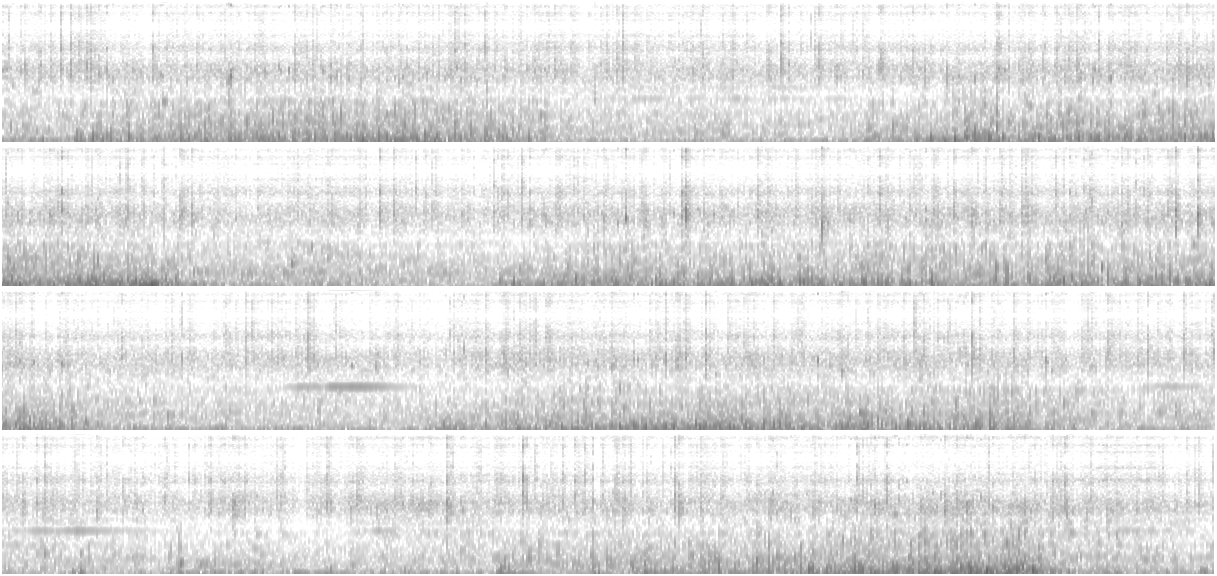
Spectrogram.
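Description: Scuba regulator breathing heard underwater: about five rumbling bursts of exhaled bubbles, each two to four seconds long, with quieter pauses for inhaling between them.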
